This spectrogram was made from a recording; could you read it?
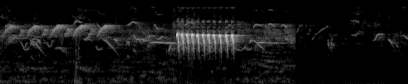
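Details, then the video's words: Bar-winged prinia lure call used for trapping birds: a loud, rapid buzzy trill of evenly spaced pulses lasting about half a second, preceded and followed by a busy mix of high chirps and twittering from many birds. "suara pikat burung cigun ciblek"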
